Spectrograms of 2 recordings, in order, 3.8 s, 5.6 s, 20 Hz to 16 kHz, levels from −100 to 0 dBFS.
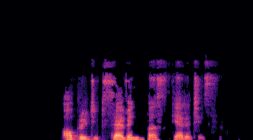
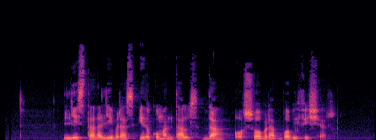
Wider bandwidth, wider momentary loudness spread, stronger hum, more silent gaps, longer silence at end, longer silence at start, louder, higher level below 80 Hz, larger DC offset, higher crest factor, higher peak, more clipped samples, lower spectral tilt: second, 9.4 kHz vs 11 kHz; first, 16 LU vs 6 LU; neither; neither; about the same, 0.7 s vs 0.65 s; about the same, 0.95 s vs 0.95 s; first, -24 LUFS vs -28 LUFS; first, -52 dBFS vs -70 dBFS; neither; about the same, 22 dB vs 22 dB; first, -2 dBFS vs -8 dBFS; neither; first, -6 dB/octave vs -4.5 dB/octave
